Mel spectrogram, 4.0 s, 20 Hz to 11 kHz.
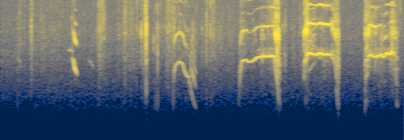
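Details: On an osprey nest during the evening meal, 30 June 2022, nest camera: a downslurred whistle, then three strong, steady whistled notes in fast series, amid soft clicks and rustling.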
